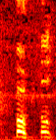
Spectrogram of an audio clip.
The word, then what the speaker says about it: Bonham: Bonham, but yes, it's Oh, Bonham, and you totally got it.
